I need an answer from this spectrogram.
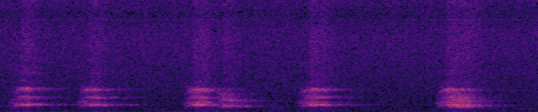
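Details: Dog barking as a neighbourhood nuisance, five clear harmonic barks spaced roughly once per second, the last one louder and broader, with faint low hum behind.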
